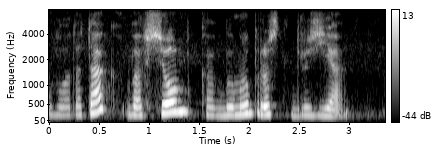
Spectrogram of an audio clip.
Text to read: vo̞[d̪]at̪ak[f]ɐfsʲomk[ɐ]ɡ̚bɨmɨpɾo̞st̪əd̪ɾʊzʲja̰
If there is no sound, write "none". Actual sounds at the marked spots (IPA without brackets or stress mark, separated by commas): t̪, v, a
